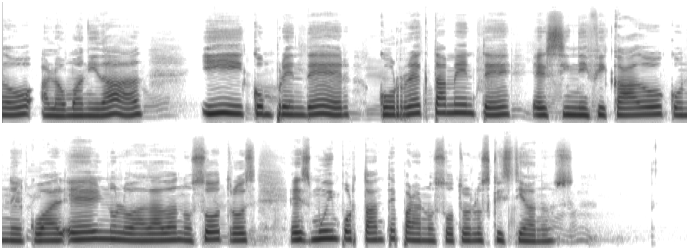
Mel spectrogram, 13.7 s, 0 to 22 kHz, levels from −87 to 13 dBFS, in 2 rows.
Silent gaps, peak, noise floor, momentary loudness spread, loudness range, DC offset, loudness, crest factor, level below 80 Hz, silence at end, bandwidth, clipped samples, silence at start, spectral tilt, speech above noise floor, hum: none; 0 dBFS; -67 dBFS; 6 LU; 3 LU; under 0.1%; -15 LUFS; 14 dB; -64 dBFS; 1.15 s; 12 kHz; under 0.1%; 0 s; -6 dB/octave; 53 dB; none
